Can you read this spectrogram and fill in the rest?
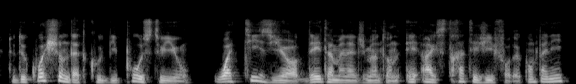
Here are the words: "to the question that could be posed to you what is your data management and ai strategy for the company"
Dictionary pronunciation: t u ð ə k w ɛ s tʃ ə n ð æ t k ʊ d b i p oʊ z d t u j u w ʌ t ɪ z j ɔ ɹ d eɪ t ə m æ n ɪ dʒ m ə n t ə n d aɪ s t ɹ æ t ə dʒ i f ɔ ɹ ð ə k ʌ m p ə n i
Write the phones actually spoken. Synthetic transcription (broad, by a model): t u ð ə k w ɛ s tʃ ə n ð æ t k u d b i p oʊ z t u j u w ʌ t ɪ z j ɔ ɹ d eɪ t ə m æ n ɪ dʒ m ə n t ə n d aɪ s t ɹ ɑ t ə ʒ i f ɔ ɹ ð ə k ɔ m p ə n i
